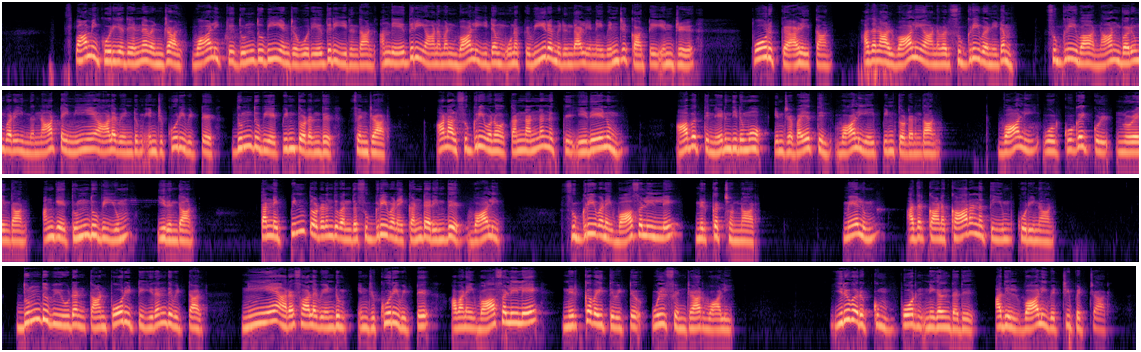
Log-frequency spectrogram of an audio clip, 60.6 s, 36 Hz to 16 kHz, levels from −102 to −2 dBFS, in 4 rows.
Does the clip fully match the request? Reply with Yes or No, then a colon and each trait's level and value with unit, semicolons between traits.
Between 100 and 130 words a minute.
No: average, 90 wpm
